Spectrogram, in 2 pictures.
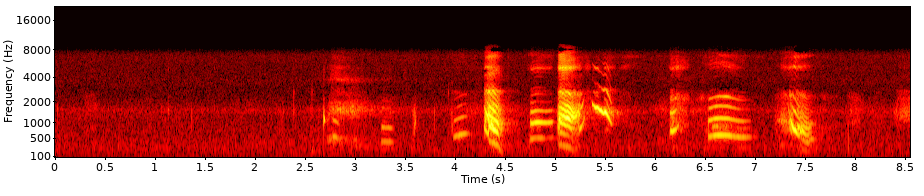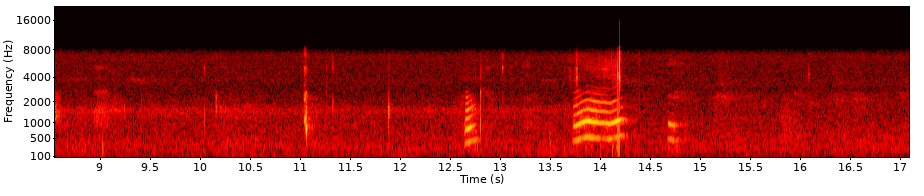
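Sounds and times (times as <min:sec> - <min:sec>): baby cooing: 0:02.8 - 0:07.7, 0:12.6 - 0:12.9, 0:13.7 - 0:14.9.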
